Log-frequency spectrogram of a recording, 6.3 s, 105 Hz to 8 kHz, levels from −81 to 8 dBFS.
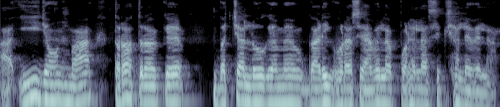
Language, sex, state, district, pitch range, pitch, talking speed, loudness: Bhojpuri, male, Bihar, Muzaffarpur, 115-130 Hz, 120 Hz, 170 wpm, -17 LUFS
